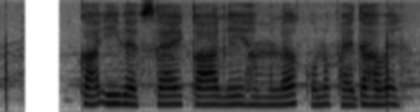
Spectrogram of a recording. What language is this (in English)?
Chhattisgarhi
